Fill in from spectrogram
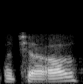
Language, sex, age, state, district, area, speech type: Urdu, male, 18-30, Delhi, Central Delhi, urban, conversation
